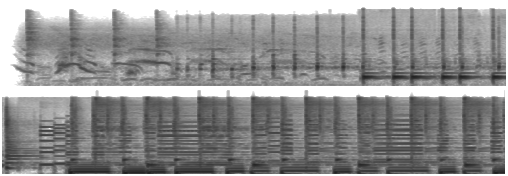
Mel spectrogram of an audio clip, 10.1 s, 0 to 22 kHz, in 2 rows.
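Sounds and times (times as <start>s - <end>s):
cartoon monkey chattering: 0.1s - 5.2s
latin dance tune: 2.7s - 10.0s
hand-drum hits: 3.1s - 8.7s.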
